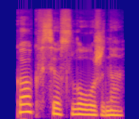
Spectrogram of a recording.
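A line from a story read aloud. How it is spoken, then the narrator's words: Mutter. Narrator (Russian): пробормотала я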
